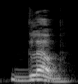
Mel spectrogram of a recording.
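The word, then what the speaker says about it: glove: तो जो भी आएगा तो वहां पे ग का उच्चारण होगा, यानी ग्लव में ग का उच्चारण हो रहा है।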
